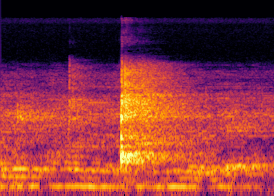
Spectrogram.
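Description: A single sharp knock about a second in, over a faint low steady hum.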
